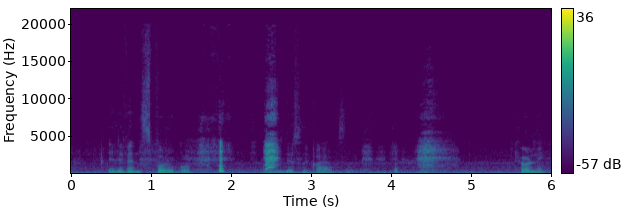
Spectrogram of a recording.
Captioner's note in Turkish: kahkaha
